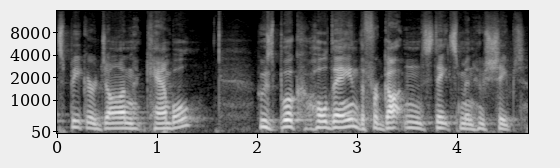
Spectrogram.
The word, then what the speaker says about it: Haldane: Viscount of holdan and I should say it's not pronounced howan is holdan and we actually have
